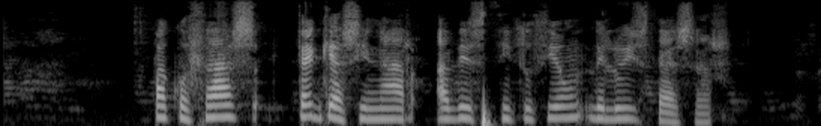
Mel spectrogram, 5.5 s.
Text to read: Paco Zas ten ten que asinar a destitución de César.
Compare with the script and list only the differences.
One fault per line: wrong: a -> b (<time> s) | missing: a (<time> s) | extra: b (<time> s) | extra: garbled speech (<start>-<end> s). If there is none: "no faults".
missing: ten (2.1 s)
extra: Luís (4.1 s)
